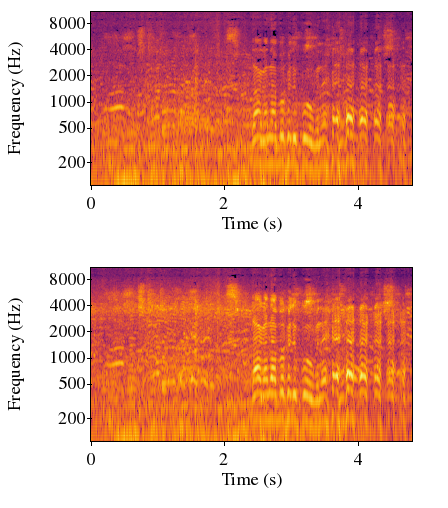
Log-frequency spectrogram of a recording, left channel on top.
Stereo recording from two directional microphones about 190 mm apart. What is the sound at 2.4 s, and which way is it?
Speech, 5° right (ahead or behind).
